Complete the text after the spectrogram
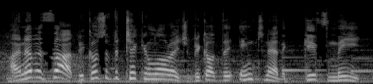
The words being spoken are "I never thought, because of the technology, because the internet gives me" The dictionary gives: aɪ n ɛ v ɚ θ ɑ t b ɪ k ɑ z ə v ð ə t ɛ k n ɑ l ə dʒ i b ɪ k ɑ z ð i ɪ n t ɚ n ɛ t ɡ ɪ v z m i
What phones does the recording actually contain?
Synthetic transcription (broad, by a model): aɪ n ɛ v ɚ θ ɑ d b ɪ k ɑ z ə v ð ə t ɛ k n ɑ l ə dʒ b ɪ k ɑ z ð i ɪ n t ɚ n ɛ t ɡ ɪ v m i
